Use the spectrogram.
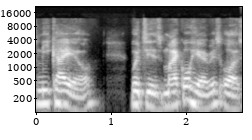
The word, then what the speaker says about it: Mi'chael: My Facebook is spelled spelled Michael but pronounced Mikael which is Michael Harris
